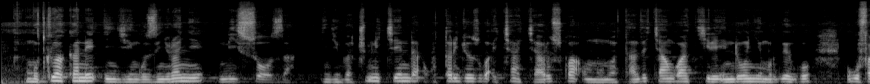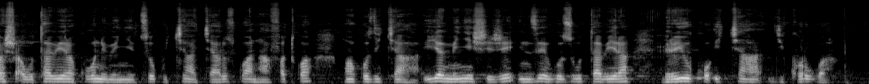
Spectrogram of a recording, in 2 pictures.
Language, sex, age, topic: Kinyarwanda, male, 18-24, government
